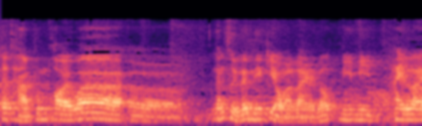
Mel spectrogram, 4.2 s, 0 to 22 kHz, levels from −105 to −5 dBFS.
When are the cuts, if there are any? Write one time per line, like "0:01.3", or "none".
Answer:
0:02.0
